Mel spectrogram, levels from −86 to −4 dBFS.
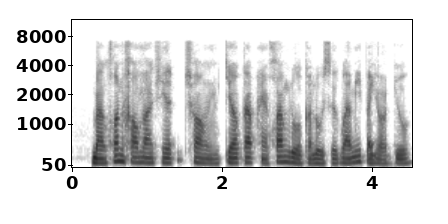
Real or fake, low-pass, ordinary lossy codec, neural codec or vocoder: fake; 7.2 kHz; none; codec, 16 kHz, 2 kbps, FreqCodec, larger model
